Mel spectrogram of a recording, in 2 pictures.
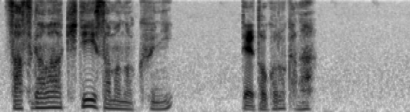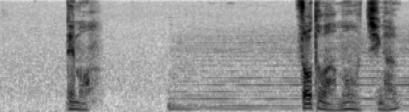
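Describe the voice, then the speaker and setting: A man playing a calm, gently serious young knight in an anime-style voice drama, measured and sincere. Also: sits low, faint music behind. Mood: grave.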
